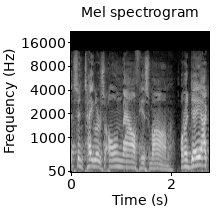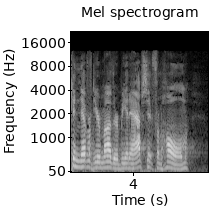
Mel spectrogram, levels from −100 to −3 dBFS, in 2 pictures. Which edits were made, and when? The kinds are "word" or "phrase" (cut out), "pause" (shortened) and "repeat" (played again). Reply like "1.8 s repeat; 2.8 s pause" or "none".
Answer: 1.4 s word; 2.1 s pause; 3.1 s phrase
